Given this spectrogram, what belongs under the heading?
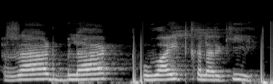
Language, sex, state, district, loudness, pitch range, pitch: Hindi, male, Uttar Pradesh, Saharanpur, -15 LUFS, 210-235 Hz, 225 Hz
